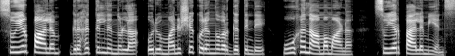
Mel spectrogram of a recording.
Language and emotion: Malayalam, neutral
